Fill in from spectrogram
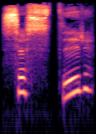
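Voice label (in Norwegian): "søster", Norwegian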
